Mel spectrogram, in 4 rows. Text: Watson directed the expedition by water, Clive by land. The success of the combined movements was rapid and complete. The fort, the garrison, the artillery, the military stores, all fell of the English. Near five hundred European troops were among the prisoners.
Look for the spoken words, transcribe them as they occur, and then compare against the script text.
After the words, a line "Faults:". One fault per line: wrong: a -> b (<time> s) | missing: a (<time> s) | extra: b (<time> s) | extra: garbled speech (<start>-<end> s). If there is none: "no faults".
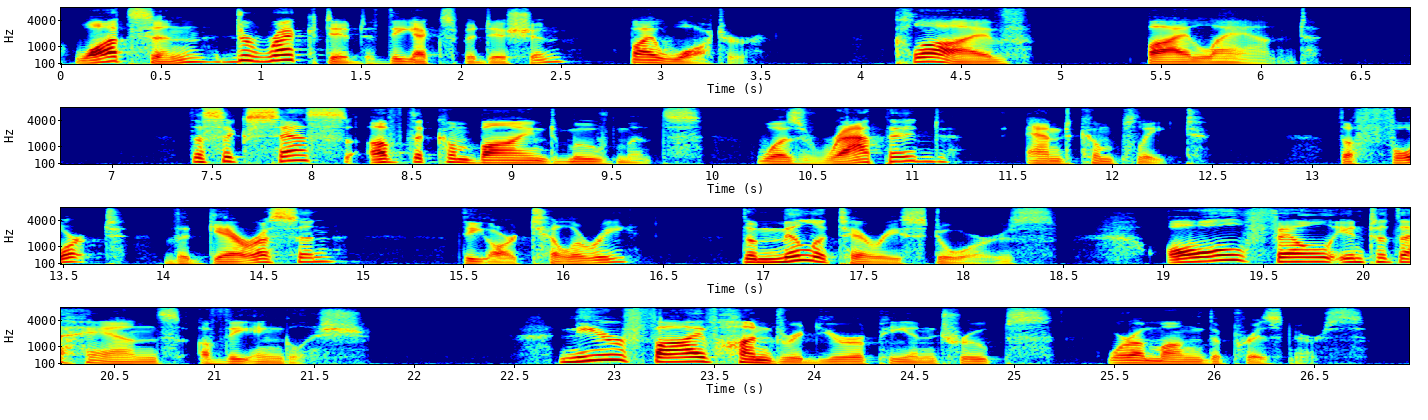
Watson directed the expedition by water, Clive by land. The success of the combined movements was rapid and complete. The fort, the garrison, the artillery, the military stores, all fell into the hands of the English. Near five hundred European troops were among the prisoners.
Faults:
extra: into the hands (19.8 s)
